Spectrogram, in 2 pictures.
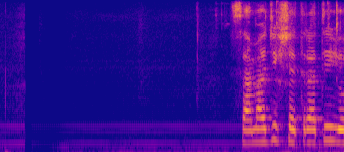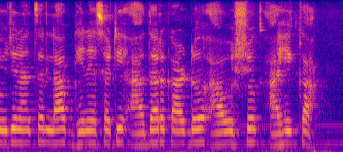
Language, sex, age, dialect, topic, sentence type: Marathi, female, 56-60, Standard Marathi, banking, question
